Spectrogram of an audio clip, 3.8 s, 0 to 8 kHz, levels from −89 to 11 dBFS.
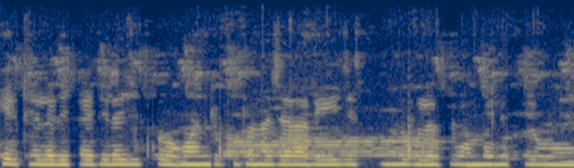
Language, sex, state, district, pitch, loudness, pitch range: Hindi, female, Chhattisgarh, Bilaspur, 210 Hz, -16 LUFS, 200-215 Hz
